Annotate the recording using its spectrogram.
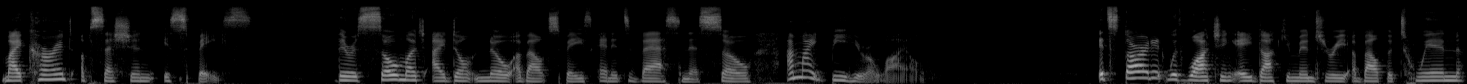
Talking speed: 135 wpm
